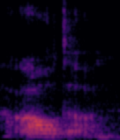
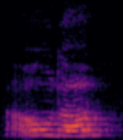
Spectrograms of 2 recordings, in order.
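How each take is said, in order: First: A soft sighing whispered hold on; sighed whisper. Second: Said in the usual way. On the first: Real, not acted. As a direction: sigh and whisper it. Sighs before answering husband.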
